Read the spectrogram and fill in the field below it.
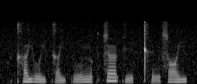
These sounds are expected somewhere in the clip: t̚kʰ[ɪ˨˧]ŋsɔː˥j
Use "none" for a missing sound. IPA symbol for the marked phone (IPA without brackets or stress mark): ɪ˨˧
